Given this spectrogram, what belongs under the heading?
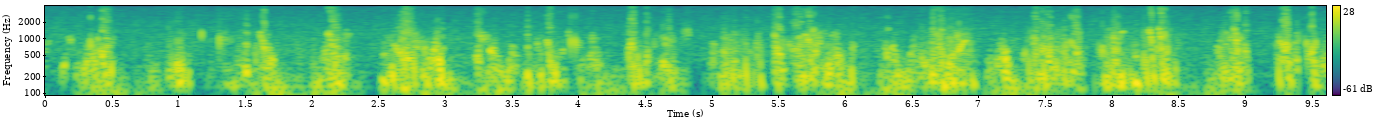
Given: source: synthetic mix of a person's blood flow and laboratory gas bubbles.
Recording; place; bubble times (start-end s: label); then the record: Doppler ultrasound of blood flow; precordium
0.00-0.08 s: bubbles
0.11-0.22 s: bubbles
0.27-0.53 s: bubbles
0.91-1.10 s: bubbles
1.14-1.21 s: bubbles
1.27-1.71 s: bubbles
2.09-2.30 s: bubbles
2.50-3.00 s: bubbles
3.21-3.35 s: bubbles
3.58-4.16 s: bubbles
4.34-4.84 s: bubbles
4.97-5.42 s: bubbles
5.46-6.10 s: bubbles
6.29-6.37 s: bubbles
6.49-7.00 s: bubbles
7.32-7.82 s: bubbles
7.86-8.52 s: bubbles
8.81-9.05 s: bubbles
9.20-9.61 s: bubbles
From the record:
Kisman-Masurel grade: 342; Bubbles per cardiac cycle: rolling drumbeat, 9 or more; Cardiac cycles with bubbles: 100%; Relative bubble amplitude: moderate (0.250 to 0.450); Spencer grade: 3 (all of the cardiac periods contain showers or single bubble signals, but not dominating or overriding the cardiac motion signals); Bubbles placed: anywhere in the cardiac cycle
